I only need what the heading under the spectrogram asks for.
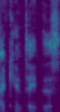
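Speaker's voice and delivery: very quiet, hushed, seething fury. Retelling what was said during an argument: retelling own furious words. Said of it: "really mad, f-, furious, and I was like".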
